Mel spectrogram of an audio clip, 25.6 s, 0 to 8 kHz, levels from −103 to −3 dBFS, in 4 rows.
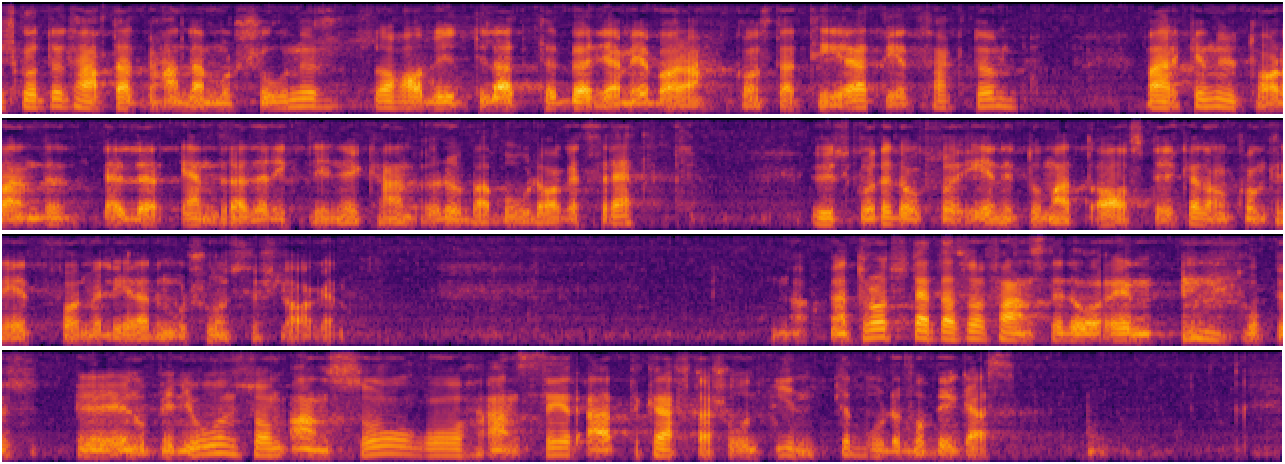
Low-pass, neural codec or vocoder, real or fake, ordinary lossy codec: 7.2 kHz; vocoder, 22.05 kHz, 80 mel bands, HiFi-GAN; fake; none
